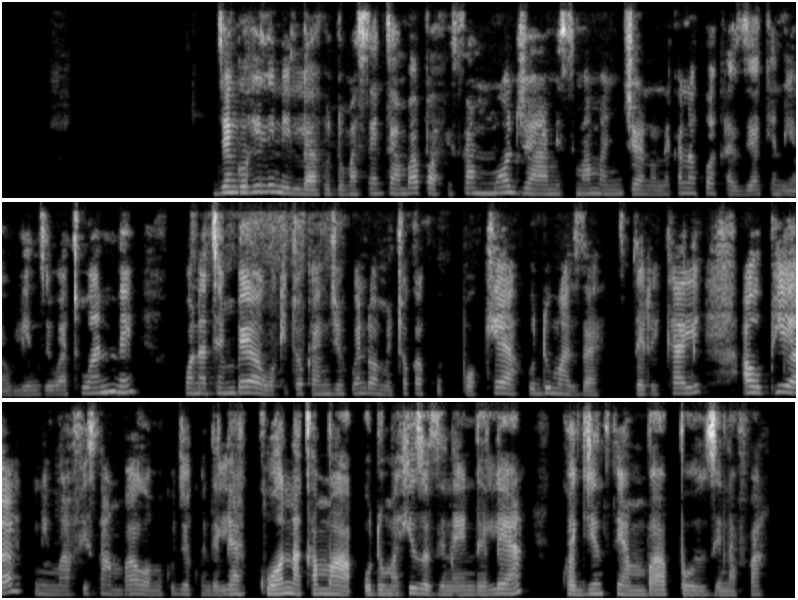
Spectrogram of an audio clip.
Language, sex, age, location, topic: Swahili, female, 18-24, Nakuru, government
